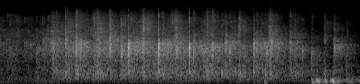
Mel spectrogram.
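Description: A church congregation at a Sunday morning service claps together in a lively, steady burst, with a few louder claps standing out and the clapping thinning near the end as a voice begins to come through.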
